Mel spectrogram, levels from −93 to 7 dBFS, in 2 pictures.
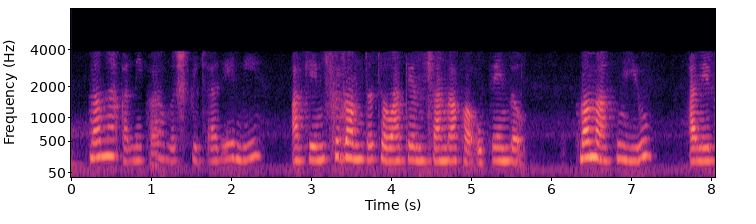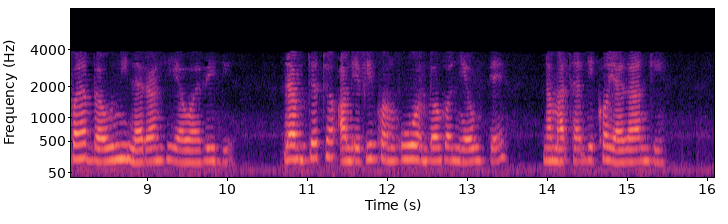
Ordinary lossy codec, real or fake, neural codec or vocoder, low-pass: AAC, 16 kbps; fake; codec, 24 kHz, 0.9 kbps, WavTokenizer, small release; 7.2 kHz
